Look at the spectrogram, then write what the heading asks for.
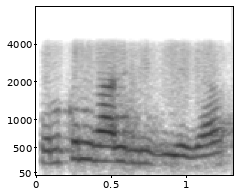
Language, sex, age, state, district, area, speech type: Hindi, female, 30-45, Bihar, Samastipur, rural, conversation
